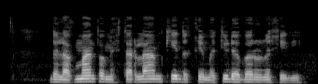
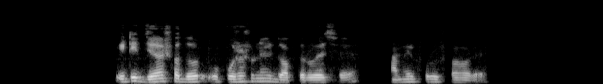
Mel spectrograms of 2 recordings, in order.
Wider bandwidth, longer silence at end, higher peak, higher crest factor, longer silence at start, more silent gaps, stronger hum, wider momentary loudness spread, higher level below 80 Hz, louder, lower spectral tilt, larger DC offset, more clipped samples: first, 10.5 kHz vs 6.6 kHz; second, 0.2 s vs 1.2 s; about the same, -2 dBFS vs -2 dBFS; about the same, 20 dB vs 20 dB; second, 0.5 s vs 1.15 s; neither; neither; second, 7 LU vs 14 LU; about the same, -64 dBFS vs -62 dBFS; second, -22 LUFS vs -19 LUFS; second, -6 dB/octave vs -8 dB/octave; neither; neither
